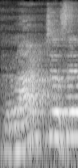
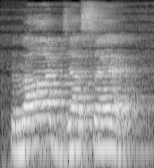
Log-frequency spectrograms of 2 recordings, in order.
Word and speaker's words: ராஜச: பக்கத்துல பையனது ராஜச கணம் ராட்சச சொல்லக்கூடாது ராஜச அந்த உச்சரிப்புல அர்த்தம் மாறிடும் ராஜச கணம் அப்படின்னு இருக்கும்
